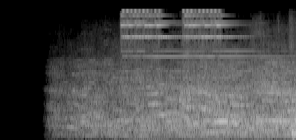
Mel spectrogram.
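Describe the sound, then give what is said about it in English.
A telephone rings in short, repeated high-pitched bursts in a London pub, over the steady murmur of a crowd, with indistinct chatter filling the background. “The phone rang in a London pub, and the bartender answered.”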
